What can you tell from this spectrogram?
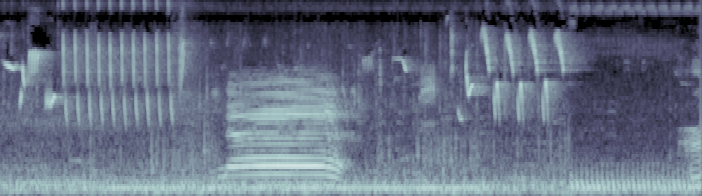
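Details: Cows, part of a herd of dozens walking from the rice fields to the village. One drawn-out, harmonic moo of about one second. Lively bird chirps and trills come before and after it over a low rumbling background.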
